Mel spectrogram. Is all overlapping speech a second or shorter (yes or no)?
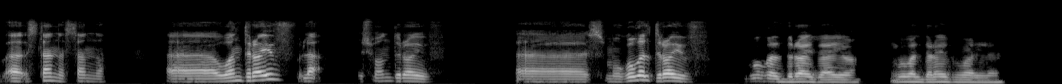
yes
